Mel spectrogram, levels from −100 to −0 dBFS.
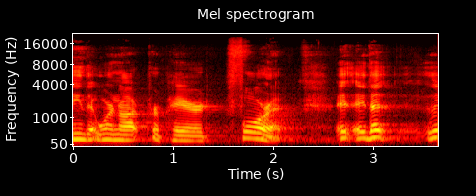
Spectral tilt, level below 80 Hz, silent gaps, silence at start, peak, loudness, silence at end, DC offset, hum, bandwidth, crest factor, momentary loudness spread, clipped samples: -4.5 dB/octave; -88 dBFS; none; 0 s; -16 dBFS; -34 LUFS; 0 s; under 0.1%; none; 19 kHz; 18 dB; 15 LU; under 0.1%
